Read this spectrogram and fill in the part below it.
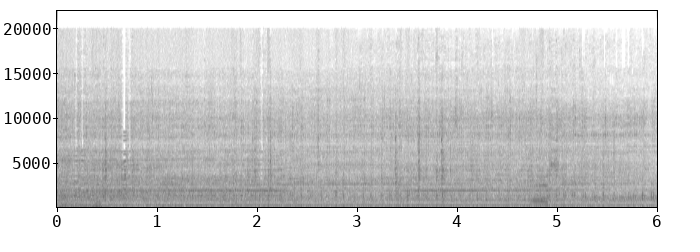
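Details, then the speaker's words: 1975 Suzuki TS125 Duster two-stroke after carburetor cleaning and reassembly: crisp, even buzz revving cleanly through the RPM range, mechanically quiet with no rattles; possibly still burning off excess oil from long storage. "yeah give be a little walk around here with it too you can hear the engine is mechanically quiet no rattles VI ations nothing like"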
